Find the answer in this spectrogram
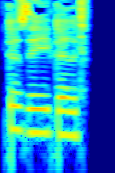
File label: "gesegelt", German; adjectives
